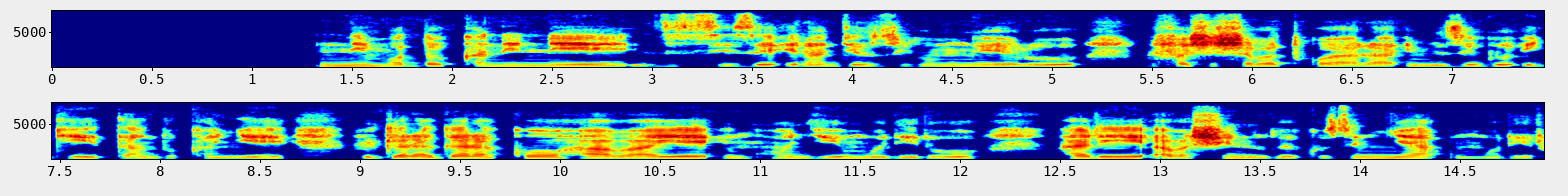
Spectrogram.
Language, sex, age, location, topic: Kinyarwanda, female, 36-49, Kigali, government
